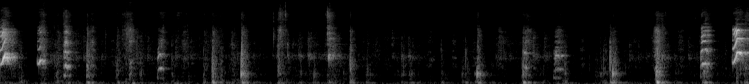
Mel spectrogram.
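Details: Dog giving a rapid, uneven run of short sharp yelps and barks, some high and squeaky, others lower, with brief quiet gaps between bursts and stronger yelps near the end.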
